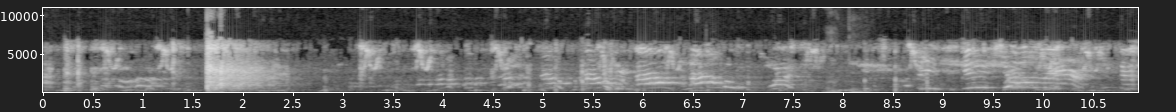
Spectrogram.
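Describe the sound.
Children play outdoors on Candlewood Lane on a Saturday afternoon, their high-pitched voices chattering and calling out throughout, with a single sharp, loud gunshot early on and faint birdsong in the background.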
